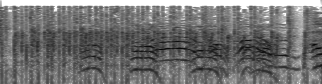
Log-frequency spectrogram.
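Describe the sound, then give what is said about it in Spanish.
Loud, dense applause of many hands clapping rapidly and continuously, with voices cheering and whooping over it in rising and falling calls. “Aplausos.”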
